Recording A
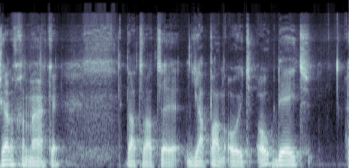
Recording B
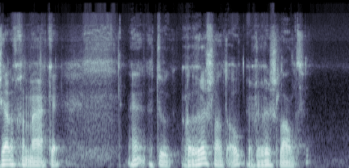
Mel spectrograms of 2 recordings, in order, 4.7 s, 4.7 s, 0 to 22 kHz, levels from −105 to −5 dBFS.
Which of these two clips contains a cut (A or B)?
B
